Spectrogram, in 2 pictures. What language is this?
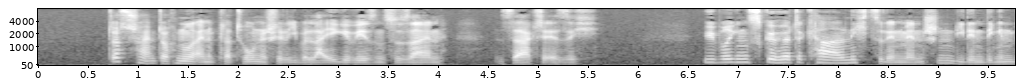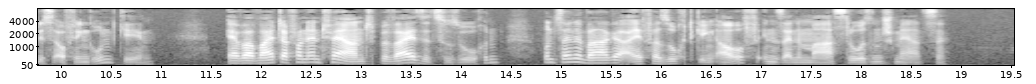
German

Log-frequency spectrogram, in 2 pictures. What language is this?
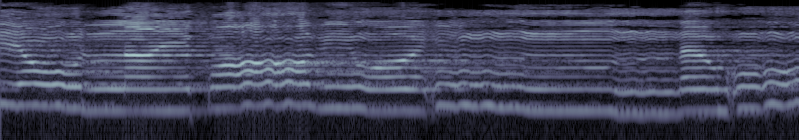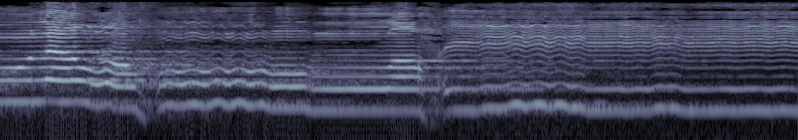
Arabic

